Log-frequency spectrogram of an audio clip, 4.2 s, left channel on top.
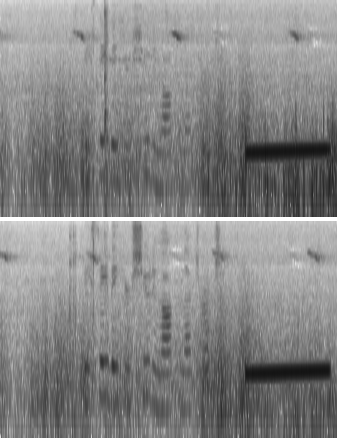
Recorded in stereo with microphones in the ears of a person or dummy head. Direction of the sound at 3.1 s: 40° right (ahead or behind).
